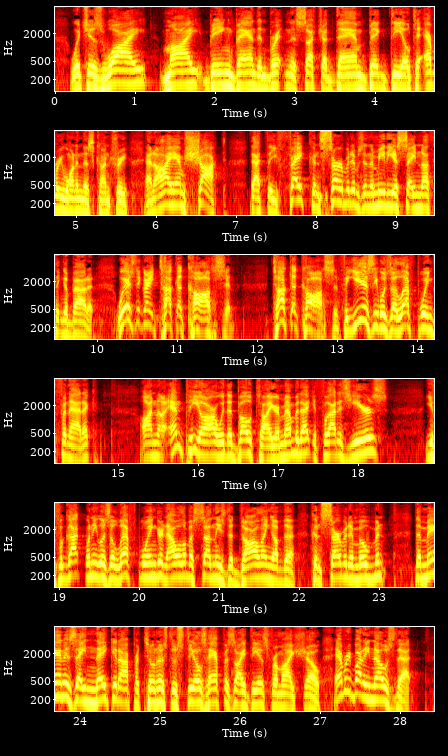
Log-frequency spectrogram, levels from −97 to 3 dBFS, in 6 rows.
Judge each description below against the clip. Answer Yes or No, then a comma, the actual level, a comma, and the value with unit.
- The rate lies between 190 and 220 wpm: Yes, fast, 205 wpm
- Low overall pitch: No, medium, 160 Hz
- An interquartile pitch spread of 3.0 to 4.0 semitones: No, average, 4.7 semitones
